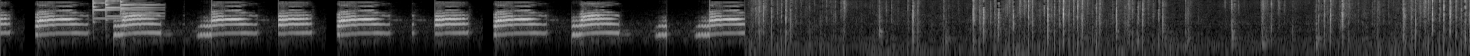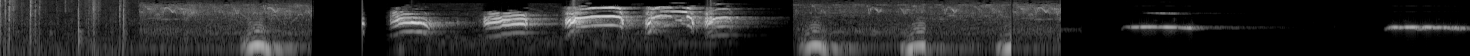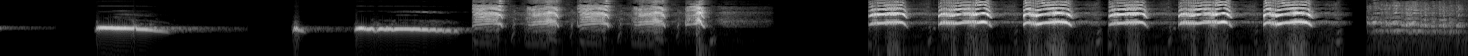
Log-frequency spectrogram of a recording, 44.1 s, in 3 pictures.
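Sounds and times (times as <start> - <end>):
crackling rustling noise: 7.5 - 16.1.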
